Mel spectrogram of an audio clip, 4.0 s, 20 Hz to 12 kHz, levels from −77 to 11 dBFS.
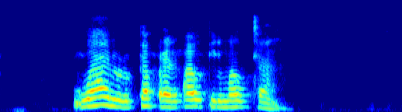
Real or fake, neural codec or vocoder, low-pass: fake; codec, 16 kHz, 2 kbps, FreqCodec, smaller model; 7.2 kHz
